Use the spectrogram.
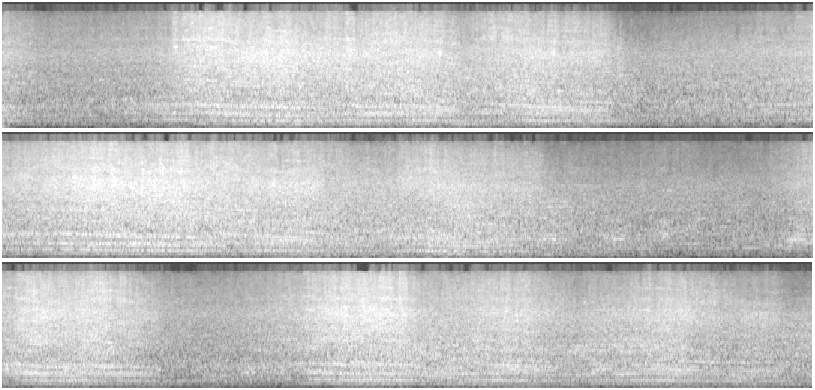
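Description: ARCA race cars run under green flag at Five Flags Speedway in a racing game, their engines droning continuously and swelling in repeated waves every few seconds as the pack laps, with no talk over it.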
